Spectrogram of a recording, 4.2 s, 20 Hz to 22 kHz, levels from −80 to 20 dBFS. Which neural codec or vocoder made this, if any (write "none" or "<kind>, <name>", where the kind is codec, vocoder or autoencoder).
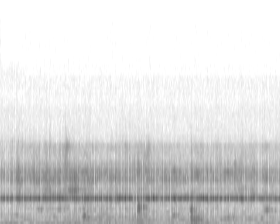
vocoder, BigVGAN v2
